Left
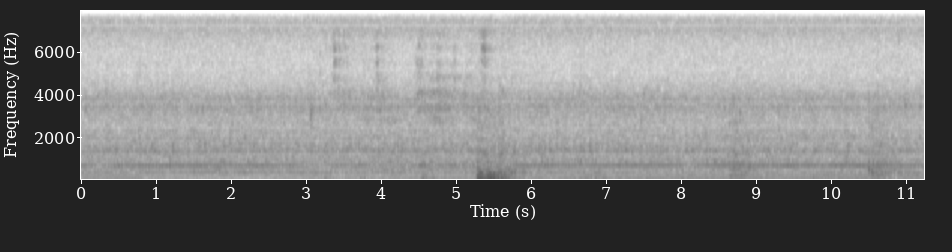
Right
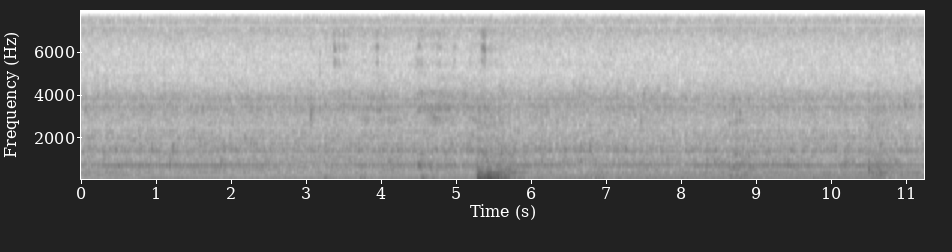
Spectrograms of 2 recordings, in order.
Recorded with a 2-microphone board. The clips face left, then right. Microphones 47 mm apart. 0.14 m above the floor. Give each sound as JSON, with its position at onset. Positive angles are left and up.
{"t": 3.2, "sound": "whispering", "side_deg": -35, "distance_m": 5.0}
{"t": 5.3, "sound": "a thud", "side_deg": 0, "distance_m": 7.5}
